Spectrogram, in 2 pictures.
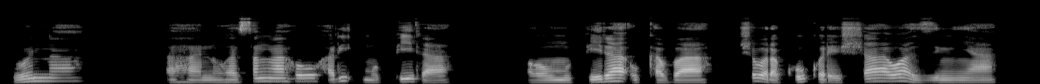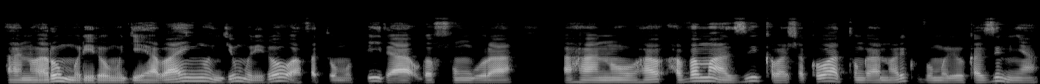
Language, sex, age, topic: Kinyarwanda, male, 25-35, government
